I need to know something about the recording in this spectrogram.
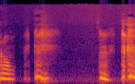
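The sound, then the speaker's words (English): A person clears their throat several times in short, voiced bursts with gaps of quiet between them, fairly loud, like a pointed 'ahem' made while waiting for someone to say something. “I'm clearing my throat waiting for you to say something.”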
